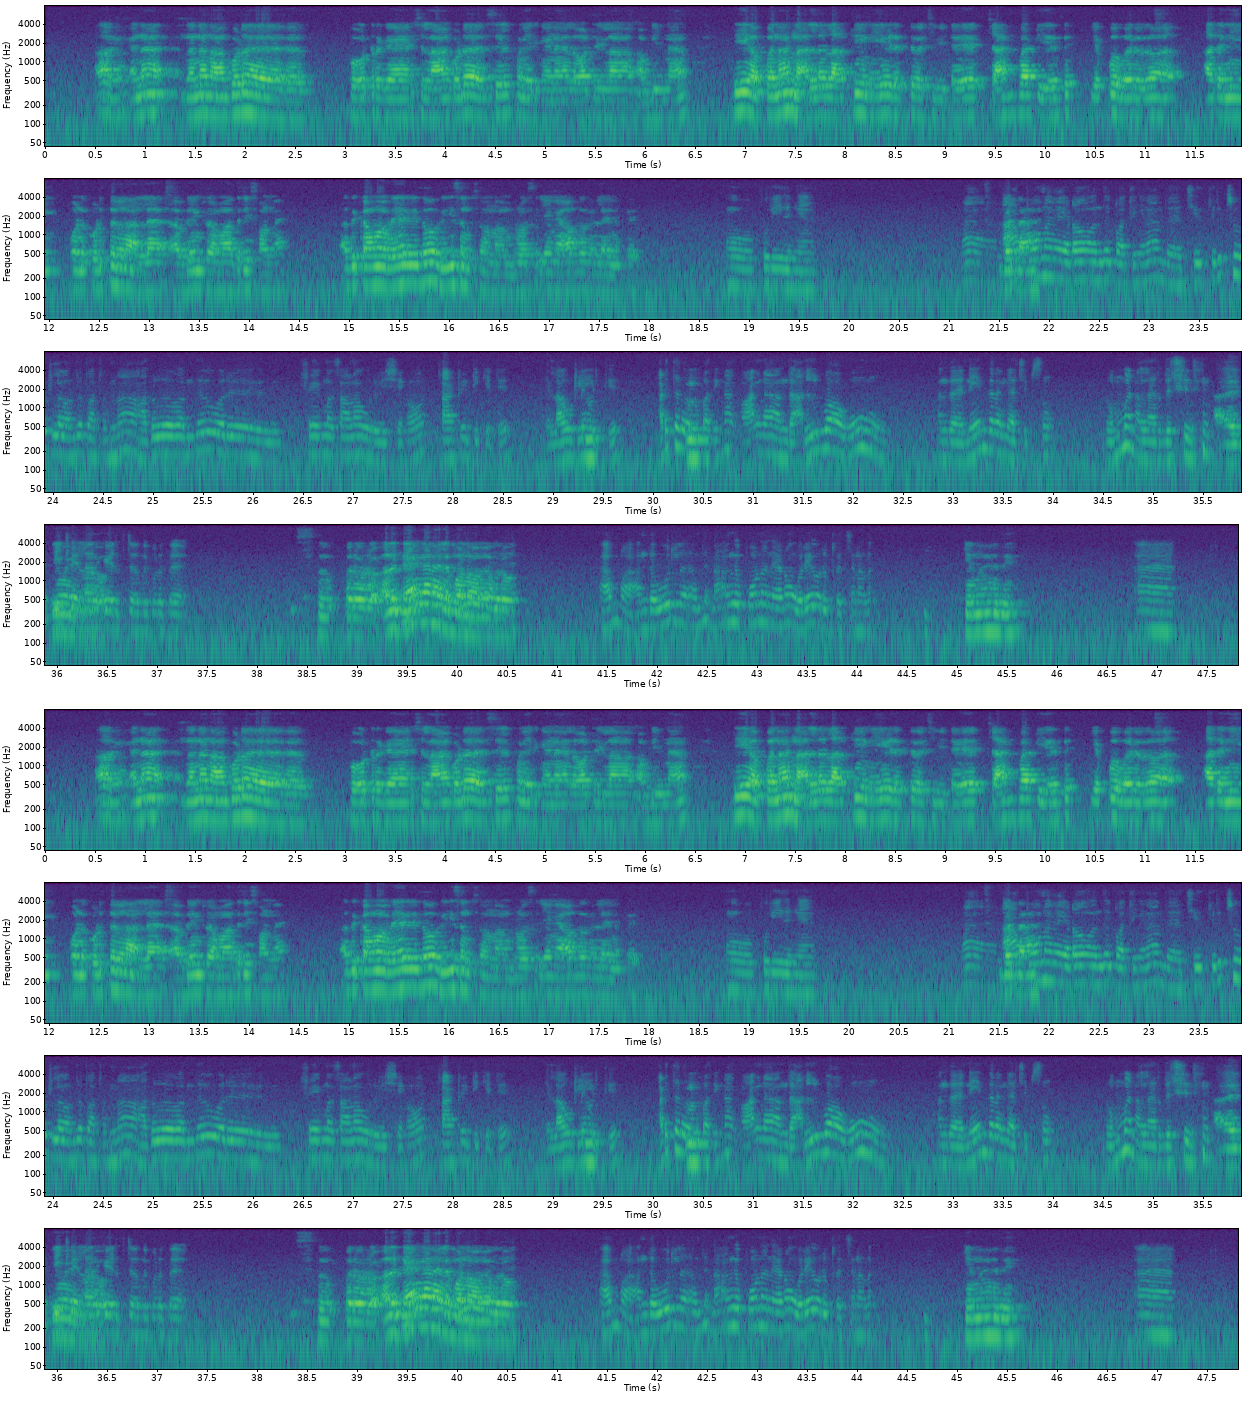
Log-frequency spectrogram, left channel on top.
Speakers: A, on the right; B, on the right.
A: ஓ!
B: ஆஹ்
A: ஓ!
B: என்ன என்னனா நா குட போட்ருக்கே நா குட சேல் பண்ணிருக்கேனே லாட்ரிலா அப்டின்னா டேய் அப்பனா நல்ல லாட்ரிய நீயே எடுத்து வச்சுகிட்டு ஜாக்பாட் எது எப்ப வருதோ அத நீ ஒனக்குடுத்தர்லால அப்டின்ற மாரி சொன்னே அதுக்கு அவே வேற எதோ ரீசன் சொன்னா ப்ரோ சரியா ஞாபகோ இல்ல எனக்கு
A: ஓ புரிதுங்க ஆஹ் நா
B: பட்
A: போன எடோ வந்து பாத்தீங்கன்னா இந்த சீ திருச்சூர்ல வந்து பாத்தோம்னா அது வந்து ஒரு பேஃமஸ் ஆன ஒரு விஷ்யோ லாட்ரி டிக்கெட்டு எல்லா ஊர்லயு
B: ம்
A: இருக்கு அடுத்தது வந்து
B: ம்
A: பாத்தீங்கன்னா வாங்குன அந்த அல்வாவு அந்த நேந்தரங்கா சிப்ஸு ரொம்ப நல்லா இருந்துச்சு
B: அல்டிமேட்
A: வீட்ல எல்லாருக்கூ
B: ப்ரோ
A: எடுத்துட்டு வந்து குடுத்தே
B: சூப்பர் ப்ரோ அது
A: என்ன
B: தேங்கா எண்ணெய்ல
A: ஒரே
B: பண்ணுவாங்க
A: ஒரு
B: ப்ரோ
A: ஆமா அந்த ஊர்ல வந்து நாங்க போன நேரோ ஒரே ஒரு பிரச்
B: இ என்னது
A: ஆஹ்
